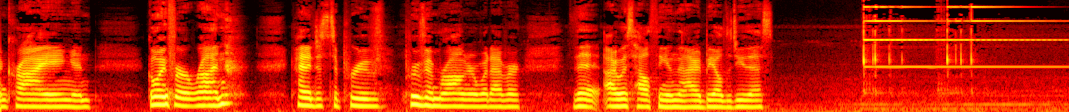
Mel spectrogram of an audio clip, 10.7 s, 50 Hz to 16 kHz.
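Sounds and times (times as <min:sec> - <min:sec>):
speech: 0:00.0 - 0:07.8
bicycle bell ringing as it passes by a house: 0:08.6 - 0:10.6.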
